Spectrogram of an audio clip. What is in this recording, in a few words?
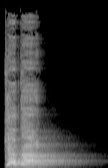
Surprised Female; Warframe; Modular Corpus Female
